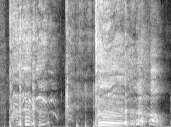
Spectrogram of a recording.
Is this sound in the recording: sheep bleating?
no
